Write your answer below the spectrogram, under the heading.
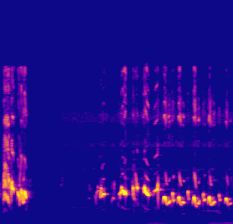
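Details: Sooty-headed bulbul calling actively to prompt other bulbuls to answer: one loud bubbly phrase, then a fast, gently descending series of chirps over a faint low hum.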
